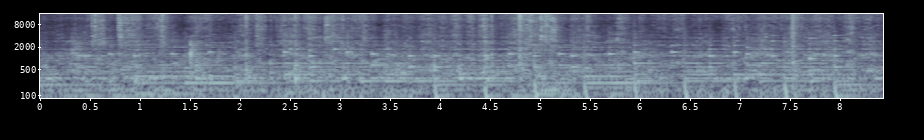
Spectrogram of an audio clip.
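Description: White sauce for pasta thickens in a pan under continuous stirring, soft scraping and clinks of a utensil against the pan with a faint bubbling underneath, quiet and close, no voices.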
